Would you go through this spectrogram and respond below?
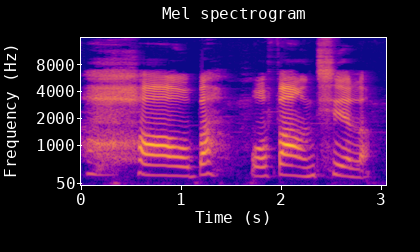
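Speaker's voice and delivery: slow, loud defeated sigh of words; giving up. Acted. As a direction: drag it out in defeat. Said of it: "校长说道".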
